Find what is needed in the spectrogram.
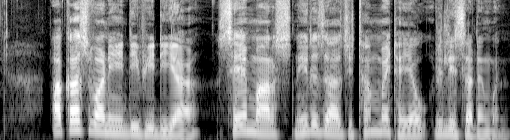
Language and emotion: Bodo, neutral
